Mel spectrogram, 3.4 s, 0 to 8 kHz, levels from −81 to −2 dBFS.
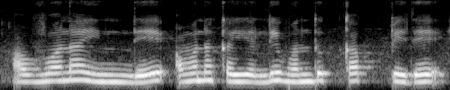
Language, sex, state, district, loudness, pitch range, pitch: Kannada, female, Karnataka, Bangalore, -12 LUFS, 190-215 Hz, 205 Hz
